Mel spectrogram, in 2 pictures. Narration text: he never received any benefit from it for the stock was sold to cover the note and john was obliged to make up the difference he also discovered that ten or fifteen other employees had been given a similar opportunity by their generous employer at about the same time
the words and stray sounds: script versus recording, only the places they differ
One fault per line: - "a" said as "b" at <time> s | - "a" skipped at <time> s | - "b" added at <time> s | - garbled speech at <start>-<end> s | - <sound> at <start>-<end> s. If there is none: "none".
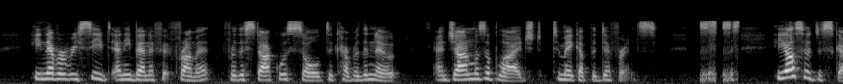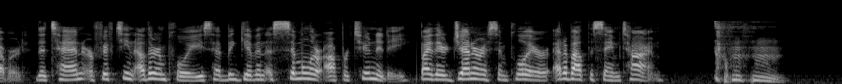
- laugh at 7.0-7.4 s
- throat clearing at 15.6-16.3 s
